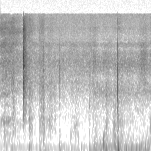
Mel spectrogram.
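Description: Faint handling noise: a few soft clicks and taps, with one sharper click a little before the end.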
